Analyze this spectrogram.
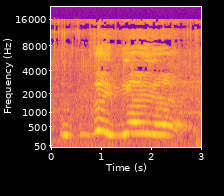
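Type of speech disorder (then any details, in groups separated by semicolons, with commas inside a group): Pseudobulbar dysarthria; cerebral palsy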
